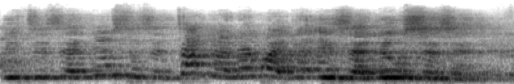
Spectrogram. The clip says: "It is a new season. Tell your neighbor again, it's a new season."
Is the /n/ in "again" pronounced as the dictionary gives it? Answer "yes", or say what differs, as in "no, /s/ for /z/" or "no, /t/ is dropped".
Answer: no, /n/ is dropped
